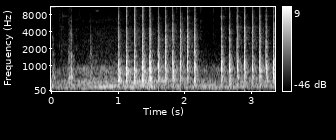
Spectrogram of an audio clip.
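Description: A hammer taps rapidly on sheet metal.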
